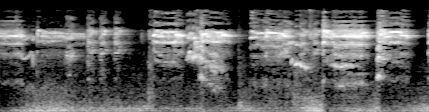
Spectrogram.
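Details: Shrill high chirps and screeches from a rainbow lorikeet parrot, some drawn out, with a few short descending notes between bursts and a quiet background.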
